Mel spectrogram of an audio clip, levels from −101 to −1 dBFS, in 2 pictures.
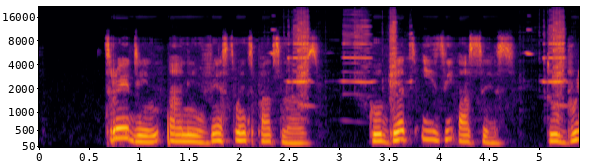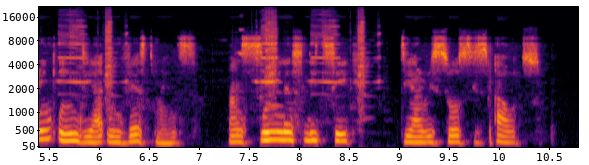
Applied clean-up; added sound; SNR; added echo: none; Dishes, pots, and pans; 11 dB; none.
